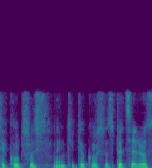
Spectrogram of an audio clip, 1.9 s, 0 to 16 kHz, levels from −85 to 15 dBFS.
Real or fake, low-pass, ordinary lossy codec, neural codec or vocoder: fake; 7.2 kHz; AAC, 96 kbps; codec, 16 kHz, 1.1 kbps, Voila-Tokenizer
